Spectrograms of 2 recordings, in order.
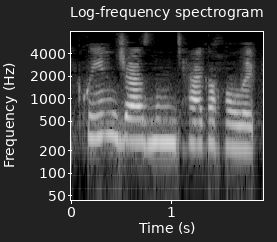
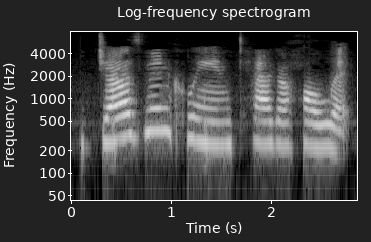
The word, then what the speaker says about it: JasmineQueenTagaholi: Wilson Life, and today I'm going to be doing a Queen Jasmine Tagaholic tag. I don't know if you guys have seen Queen Jasmine before. I think I said her name wrong. It's JasmineQueenTagaholi, and I will write that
